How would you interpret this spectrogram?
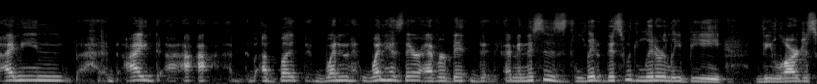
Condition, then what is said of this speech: Stuttering. He says stuttering, stammering, and appealing to morality, poisoning the well, wearing glasses because he fears direct eye contact, as all boogeymen do.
